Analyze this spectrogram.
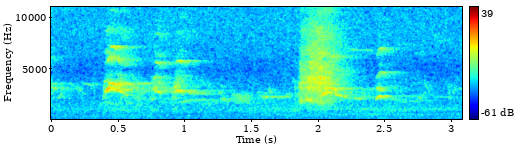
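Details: Adult black kite defending its nest from a jay in the Decima Malafede Natural Reserve. Thin, high whistled notes come in short bursts, some with a faint upper overtone, broken midway by one harsh, rasping screech.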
